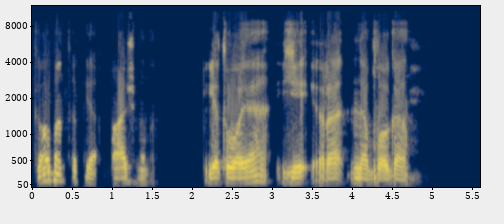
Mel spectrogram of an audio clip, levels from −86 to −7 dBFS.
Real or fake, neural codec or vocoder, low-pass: real; none; 10.8 kHz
